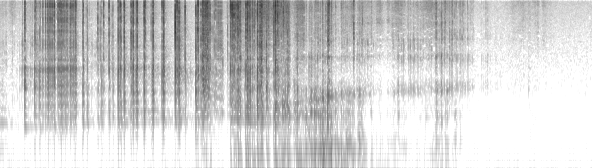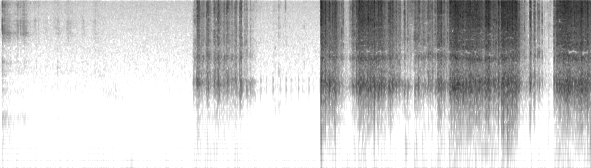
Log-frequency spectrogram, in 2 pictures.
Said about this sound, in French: Là, je me joue avec les pinottes.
